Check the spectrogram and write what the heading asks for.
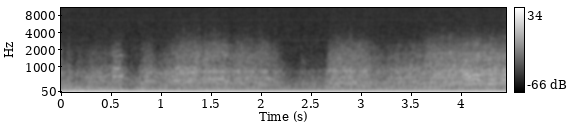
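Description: Wind buffeting an outdoor camcorder microphone: a loud, steady rumble.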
